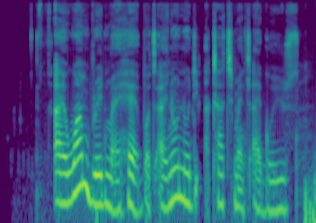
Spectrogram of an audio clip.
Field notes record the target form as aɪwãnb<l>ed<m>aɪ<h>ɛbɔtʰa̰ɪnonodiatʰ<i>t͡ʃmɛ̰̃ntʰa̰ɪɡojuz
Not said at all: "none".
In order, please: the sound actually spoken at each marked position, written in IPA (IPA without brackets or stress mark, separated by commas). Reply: ɹ, m, h, a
